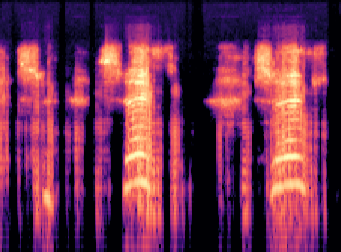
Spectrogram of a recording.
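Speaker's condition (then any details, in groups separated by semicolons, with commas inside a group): ALS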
